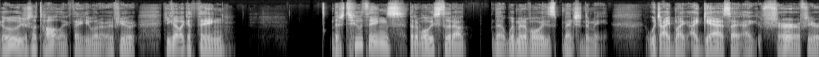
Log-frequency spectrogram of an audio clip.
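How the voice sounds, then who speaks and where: In a clean studio recording with no room sound, a man co-hosting a podcast rambles casually, joking and mocking himself. His soothing voice has a fairly low pitch and a darkish tone, and a cold leaves him a little congested.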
